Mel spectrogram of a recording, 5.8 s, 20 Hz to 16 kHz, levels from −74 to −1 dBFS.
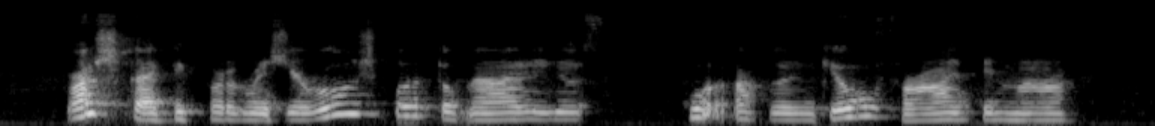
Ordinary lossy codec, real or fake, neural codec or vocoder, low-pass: Opus, 24 kbps; fake; codec, 24 kHz, 1 kbps, SNAC; 10.8 kHz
